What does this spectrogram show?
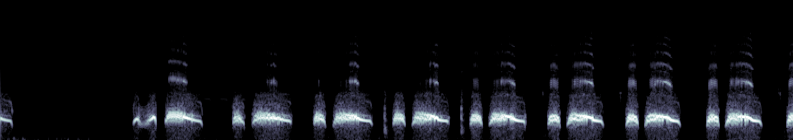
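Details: Decoy spotted dove, kept to lure wild doves, gives a long run of two-part coos. Each is a brief note then a longer, slightly falling hoot, repeated about every two seconds.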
